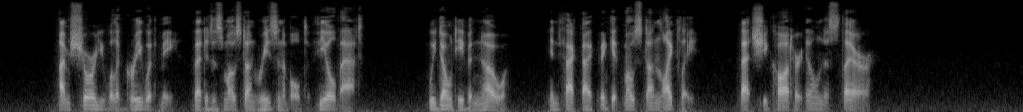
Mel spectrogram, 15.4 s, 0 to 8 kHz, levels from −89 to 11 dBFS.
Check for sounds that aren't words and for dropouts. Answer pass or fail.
pass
